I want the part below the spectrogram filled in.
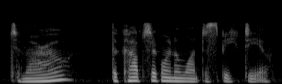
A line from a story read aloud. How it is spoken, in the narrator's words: Nancy whispers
